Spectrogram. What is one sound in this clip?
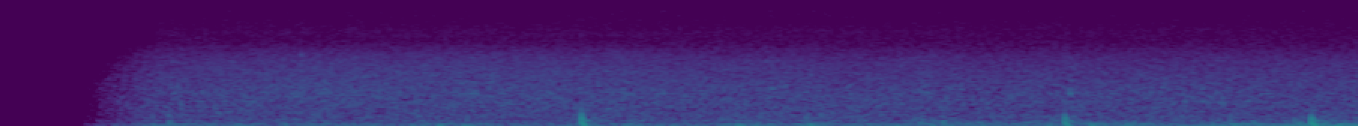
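A spinning gramophone record hisses and crackles under the needle.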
